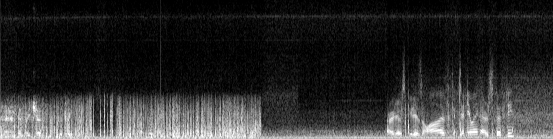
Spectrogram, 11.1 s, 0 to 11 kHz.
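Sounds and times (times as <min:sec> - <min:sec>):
turboprop engine and propeller roaring: 0:00.0 - 0:11.0.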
